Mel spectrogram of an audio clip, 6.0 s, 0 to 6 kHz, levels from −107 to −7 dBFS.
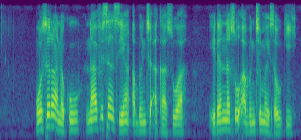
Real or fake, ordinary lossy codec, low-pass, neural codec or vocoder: real; none; 5.4 kHz; none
